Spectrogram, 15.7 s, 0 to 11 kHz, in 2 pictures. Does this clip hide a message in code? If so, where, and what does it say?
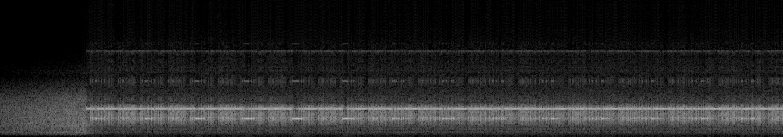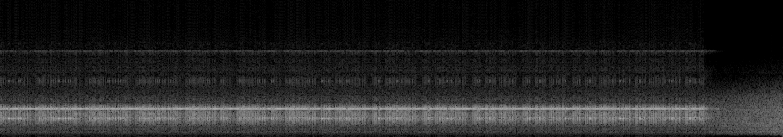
Yes: weather fax (radiofax), 120 lines a minute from 0.9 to 14.9 s, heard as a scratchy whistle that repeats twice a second, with room echo.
